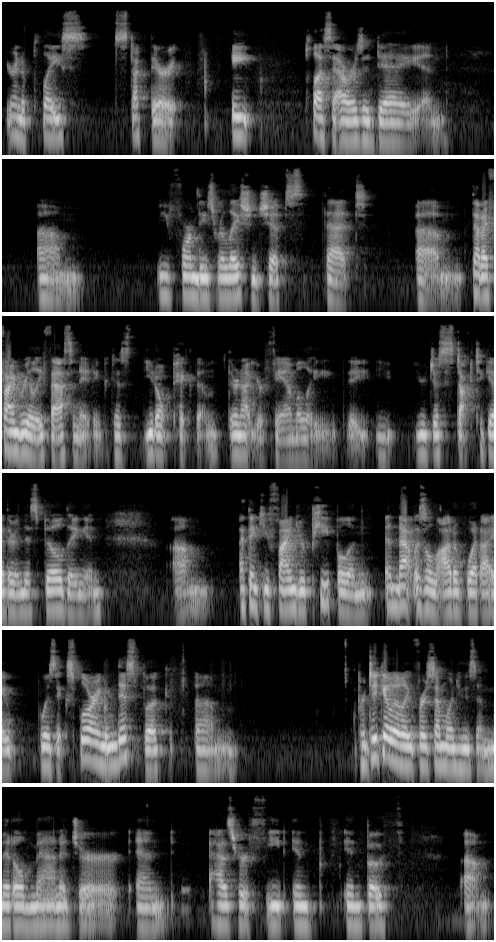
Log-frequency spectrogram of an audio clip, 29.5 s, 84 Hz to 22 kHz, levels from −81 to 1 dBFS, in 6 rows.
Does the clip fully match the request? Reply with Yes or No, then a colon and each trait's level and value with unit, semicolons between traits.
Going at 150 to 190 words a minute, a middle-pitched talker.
Yes: average, 165 wpm; medium, 155 Hz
